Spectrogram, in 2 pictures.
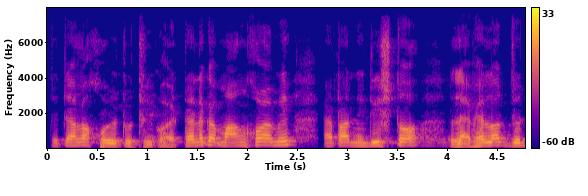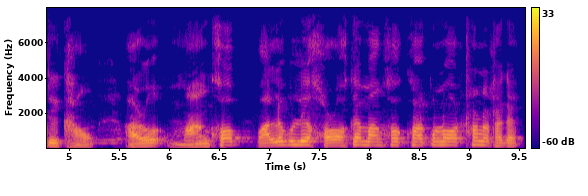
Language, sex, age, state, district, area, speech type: Assamese, male, 60+, Assam, Majuli, urban, spontaneous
